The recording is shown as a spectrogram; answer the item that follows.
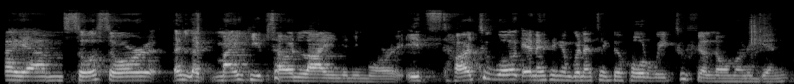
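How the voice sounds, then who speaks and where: A woman co-host with a fairly low voice chats in a relaxed, friendly way. Her sentences sometimes fade off softly. Faint noise sits under her voice. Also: normal speed, hardly any pauses, poor audio. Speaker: co-founder and podcast co-host. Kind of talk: casual chat.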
